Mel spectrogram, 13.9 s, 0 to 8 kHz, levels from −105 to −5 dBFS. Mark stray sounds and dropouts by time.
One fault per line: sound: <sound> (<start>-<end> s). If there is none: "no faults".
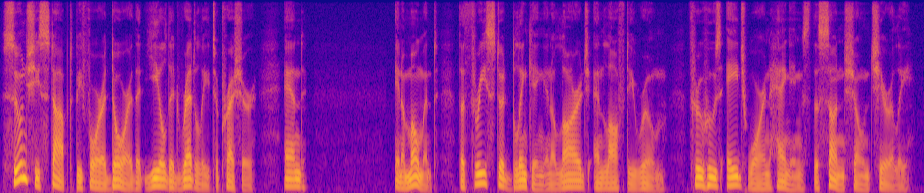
no faults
